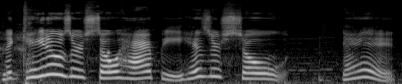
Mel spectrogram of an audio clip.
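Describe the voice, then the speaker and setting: A woman streaming a dating game, reading the story aloud in a playful way and yelling at the dog on screen. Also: sits high, lively intonation, slow, faint music behind. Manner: playful, reads text aloud, bursts into yells at the dog. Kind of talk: casual game playthrough narration.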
